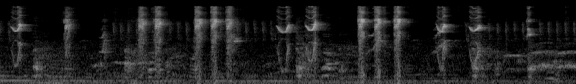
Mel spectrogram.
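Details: Kolibri ninja sunbird song for tutoring other songbirds: rapid bursts of very high, thin chirps and short sweeping notes, clustered in quick groups separated by brief pauses, over a faint low hum.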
